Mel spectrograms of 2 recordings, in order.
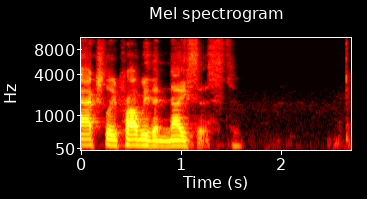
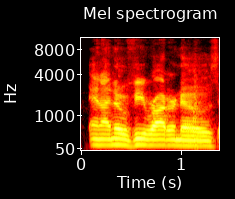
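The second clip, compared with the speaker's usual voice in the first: normal talking voice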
